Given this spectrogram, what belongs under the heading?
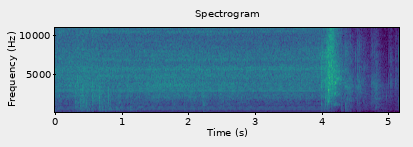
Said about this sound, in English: It's also Hong Sok's art studio. But this sculptor doesn't work with clay. A blue balloon is springing up.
